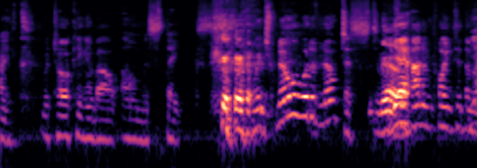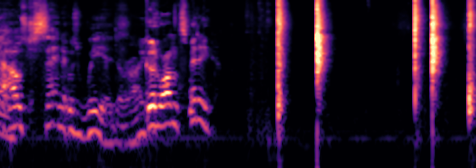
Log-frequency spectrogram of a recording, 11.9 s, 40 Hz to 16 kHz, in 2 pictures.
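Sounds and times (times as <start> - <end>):
speech: 0.0 - 8.7
sharp loud hand claps in a rhythmic pattern: 9.4 - 10.2, 11.1 - 11.9.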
